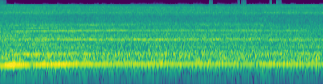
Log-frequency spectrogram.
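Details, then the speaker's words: Two-speed Hoover Celebrity QS (Quiet Series) vacuum, power head not plugged in, on low speed: a steady, even motor hum with a constant mid pitch and no rattle; normal running (owner notes some bearing noise at wind-down). "let's go ahead and fire this thing up got it on low speed"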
